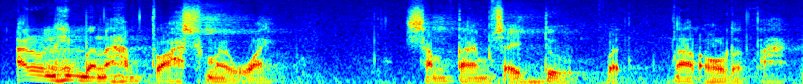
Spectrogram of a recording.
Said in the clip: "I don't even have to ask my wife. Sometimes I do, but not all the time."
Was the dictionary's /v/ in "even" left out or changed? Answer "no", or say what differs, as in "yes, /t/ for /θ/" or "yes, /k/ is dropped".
yes, /b/ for /v/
